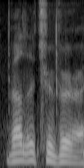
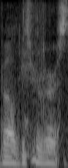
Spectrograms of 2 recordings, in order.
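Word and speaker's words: Val-de-Travers: Vald Traver. I knew it was Vald Traver, but I said Val Traverse, didn't I?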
